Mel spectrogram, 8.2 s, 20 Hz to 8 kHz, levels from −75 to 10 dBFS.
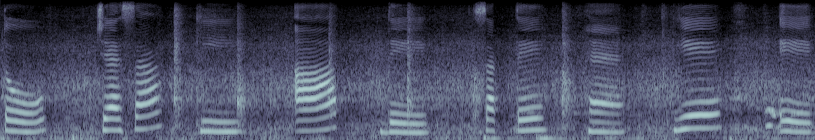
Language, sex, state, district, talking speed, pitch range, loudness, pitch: Hindi, female, Chandigarh, Chandigarh, 65 wpm, 205-245 Hz, -17 LUFS, 225 Hz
